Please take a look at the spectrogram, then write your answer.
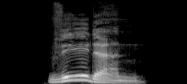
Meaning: to poach
- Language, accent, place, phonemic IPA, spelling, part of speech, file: German, Germany, Berlin, /ˈvɪldɐn/, wildern, verb, De-wildern.ogg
